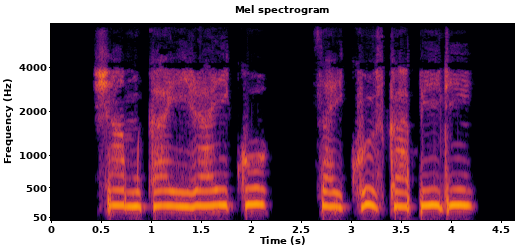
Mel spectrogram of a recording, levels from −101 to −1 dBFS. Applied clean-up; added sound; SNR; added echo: none; none; none; none.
